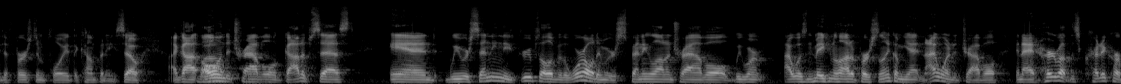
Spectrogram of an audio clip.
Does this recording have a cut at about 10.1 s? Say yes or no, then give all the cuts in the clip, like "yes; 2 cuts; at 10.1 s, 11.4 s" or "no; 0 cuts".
yes; 1 cut; at 10.1 s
